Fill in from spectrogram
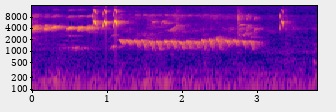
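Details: Canary song used as a lure to stimulate canaries that have stopped singing: a high rattling trill sliding through the middle register, a few sharp chips above, then brief scattered notes and near silence.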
